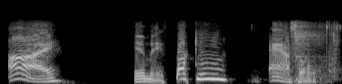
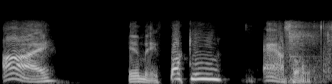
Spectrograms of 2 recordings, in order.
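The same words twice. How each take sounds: First: It is said in a very happy voice. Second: The same.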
